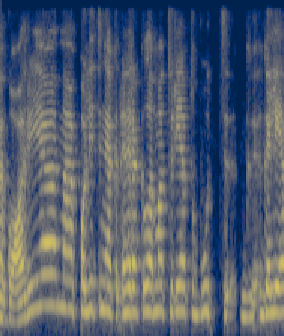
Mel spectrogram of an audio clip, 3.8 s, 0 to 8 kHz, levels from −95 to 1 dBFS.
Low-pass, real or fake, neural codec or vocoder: 7.2 kHz; real; none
